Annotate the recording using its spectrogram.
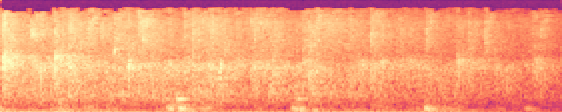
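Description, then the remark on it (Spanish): A crowd claps steadily for a few seconds, a dense wash of overlapping hand claps with a few louder individual claps standing out. “denles un aplauso, por favor.”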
